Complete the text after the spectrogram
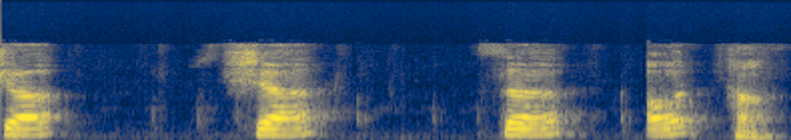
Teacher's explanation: क्योंकि इनका उच्चारण करते समय मुख के अंदर गर्म वायु भर जाती है, इसीलिए इसे ऊष्म व्यंजन कहते हैं। और इनका उच्चारण करने में मुख के अंदर घर्षण होता है, इसीलिए इसको संघर्षी व्यंजन भी कहते हैं।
